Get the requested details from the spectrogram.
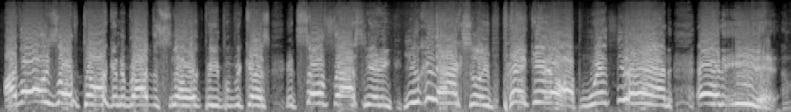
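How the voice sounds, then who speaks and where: A man playing a hyper, dim slacker dude as a shouty, excitable field reporter in a parody newscast. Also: extremely high pitch, normal speed, creaky, hardly any pauses, no room sound, poor audio. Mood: excited, boastful. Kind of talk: parody live news report.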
